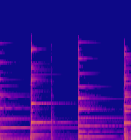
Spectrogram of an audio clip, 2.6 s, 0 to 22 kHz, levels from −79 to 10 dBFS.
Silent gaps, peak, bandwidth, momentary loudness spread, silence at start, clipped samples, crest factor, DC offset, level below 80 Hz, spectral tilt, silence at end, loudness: none; -10 dBFS; 16 kHz; 17 LU; 0 s; under 0.1%; 26 dB; under 0.1%; -68 dBFS; 0.5 dB/octave; 0 s; -32 LUFS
